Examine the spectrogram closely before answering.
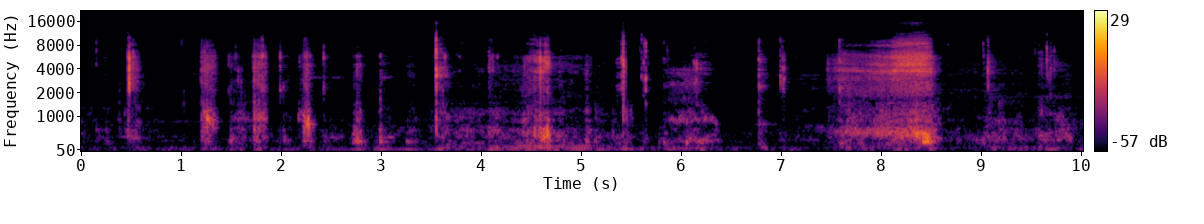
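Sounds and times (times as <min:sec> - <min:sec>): chewing crunchy food: 0:00.0 - 0:07.6, 0:08.8 - 0:10.0.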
